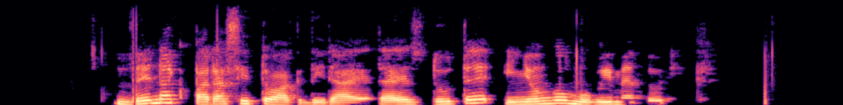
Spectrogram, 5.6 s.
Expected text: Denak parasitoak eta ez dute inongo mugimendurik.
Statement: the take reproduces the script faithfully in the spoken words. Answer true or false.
false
